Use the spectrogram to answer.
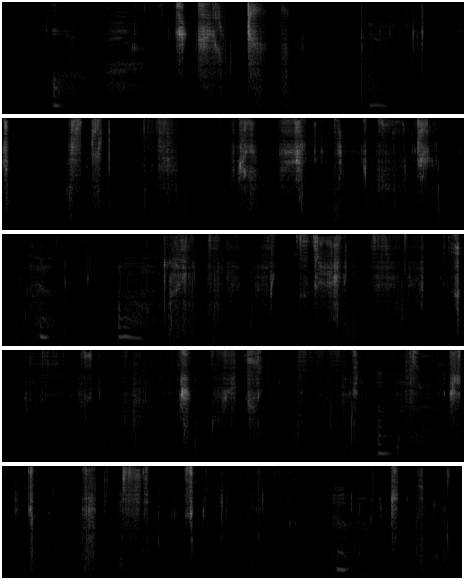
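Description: Food being eaten close up: many crisp crunches and bites with wet chewing in between, irregular and quiet, with faint breaths and no talk.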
